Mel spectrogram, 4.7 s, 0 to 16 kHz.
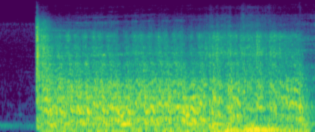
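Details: Barn-find 1971 Lincoln Mark III V8, first start after long storage, starter hot-wired and gas poured down the carb: sudden catch into ragged, uneven idle with loose clatter, barely firing.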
